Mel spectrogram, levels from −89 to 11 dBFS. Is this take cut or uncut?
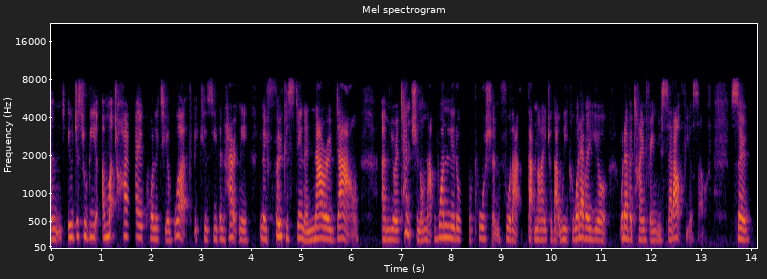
cut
